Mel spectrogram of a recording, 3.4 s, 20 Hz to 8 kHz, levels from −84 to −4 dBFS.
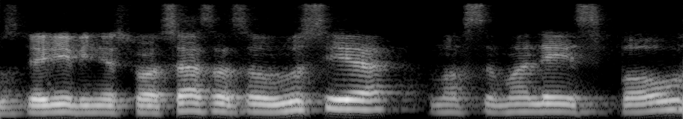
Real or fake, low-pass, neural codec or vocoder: fake; 7.2 kHz; codec, 24 kHz, 0.5 kbps, DualCodec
